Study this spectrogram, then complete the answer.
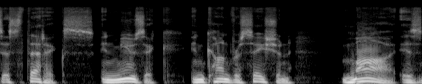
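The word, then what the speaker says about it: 間: It is written mom and pronounced ma.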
